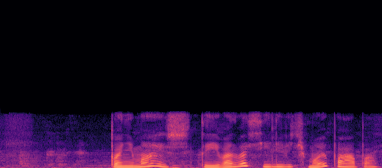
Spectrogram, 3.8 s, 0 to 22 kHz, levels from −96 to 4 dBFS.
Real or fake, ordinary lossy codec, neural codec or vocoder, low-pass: real; none; none; 7.2 kHz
